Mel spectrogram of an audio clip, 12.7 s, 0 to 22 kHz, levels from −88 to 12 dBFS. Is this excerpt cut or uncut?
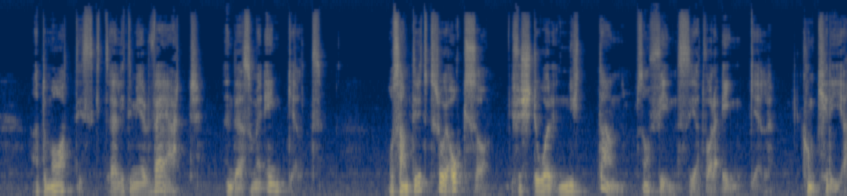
cut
